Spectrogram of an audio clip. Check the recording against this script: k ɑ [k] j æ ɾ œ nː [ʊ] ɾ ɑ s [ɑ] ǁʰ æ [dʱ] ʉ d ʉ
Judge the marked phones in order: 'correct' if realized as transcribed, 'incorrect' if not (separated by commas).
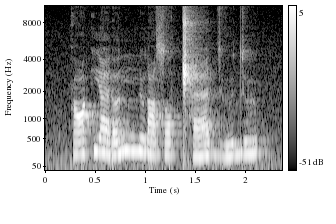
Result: correct, incorrect, incorrect, correct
